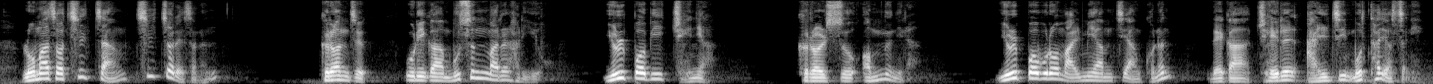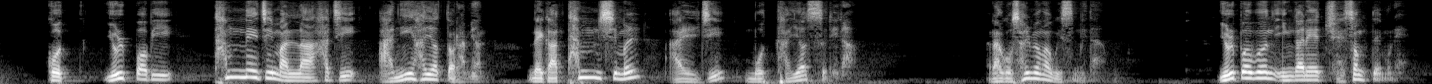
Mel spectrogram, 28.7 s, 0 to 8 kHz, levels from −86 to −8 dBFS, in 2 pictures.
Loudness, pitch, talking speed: -18 LUFS, 135 Hz, 225 characters per minute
